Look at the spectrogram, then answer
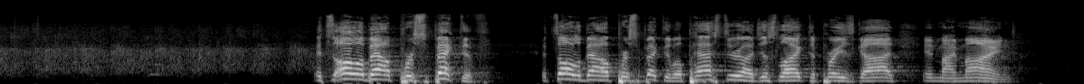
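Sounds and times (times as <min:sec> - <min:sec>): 
audience hand clapping: 0:00.0 - 0:04.0
speech: 0:03.1 - 0:10.2.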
